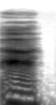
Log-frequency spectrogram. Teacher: So technically it's a long open back unrounded vowel.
